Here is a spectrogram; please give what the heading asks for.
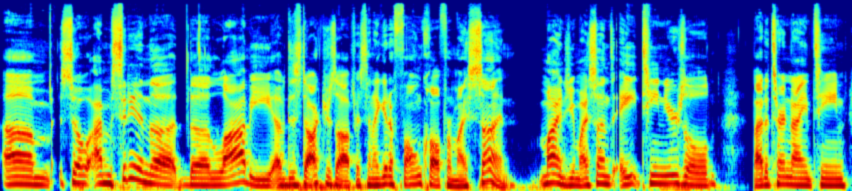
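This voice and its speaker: A man in his thirties co-hosting a podcast, telling a funny story in a relaxed, casual way, laughing as he goes. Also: mid-range voice, normal speed, no echo, clean studio sound. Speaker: podcast co-host.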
